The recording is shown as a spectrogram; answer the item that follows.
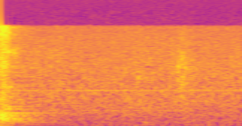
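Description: Near silence: quiet room tone in a lecture hall, with one faint click about a second and a half in.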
